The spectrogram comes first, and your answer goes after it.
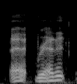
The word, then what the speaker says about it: Reddit: watched the video and he sent it to Reddit is that how you pronounce it yep Reddit uh and it was on their front page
